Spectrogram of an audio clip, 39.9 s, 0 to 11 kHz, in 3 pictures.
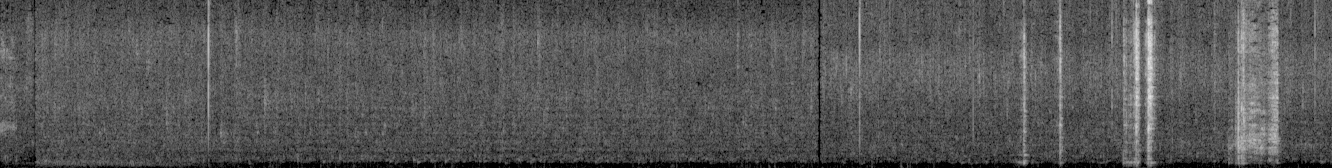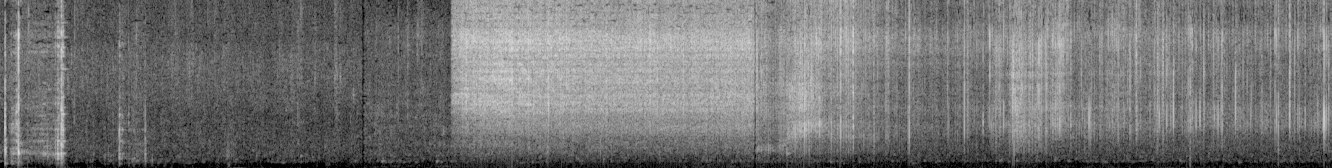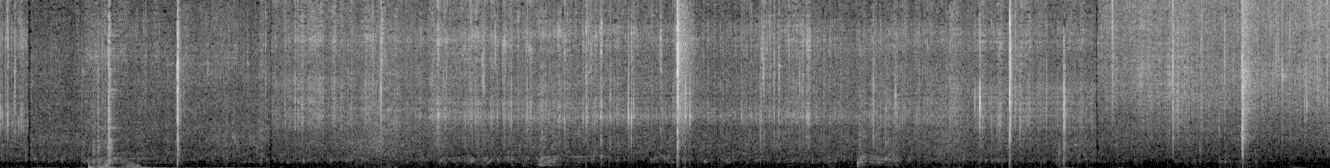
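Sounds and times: bacon sizzling on a grill: 8.2 - 15.4, 17.0 - 39.9.

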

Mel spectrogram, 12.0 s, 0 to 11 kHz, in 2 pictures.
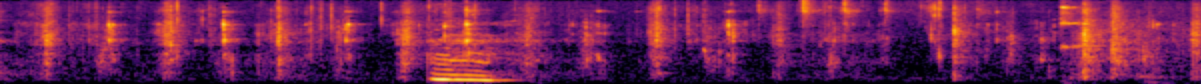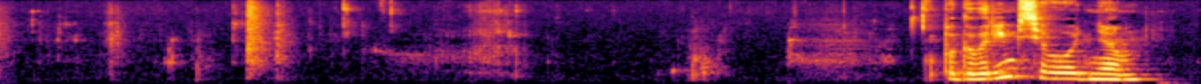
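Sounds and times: chewing flaky pastry: 0.0 - 8.8
sip of tea: 7.9 - 8.7.

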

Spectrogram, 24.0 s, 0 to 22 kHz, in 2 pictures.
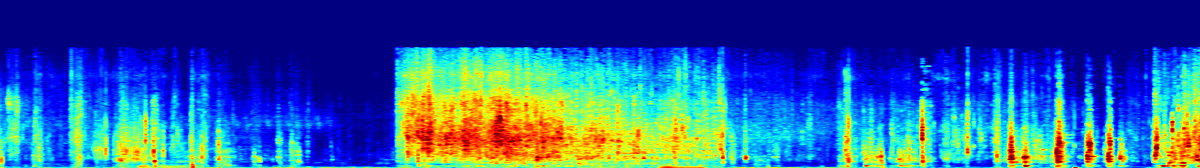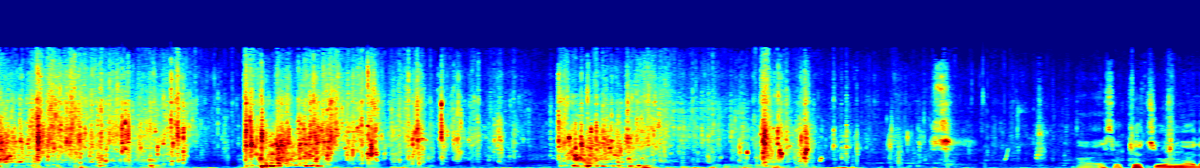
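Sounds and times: water splashing into plastic bucket: 4.0 - 7.5, 8.4 - 21.3.

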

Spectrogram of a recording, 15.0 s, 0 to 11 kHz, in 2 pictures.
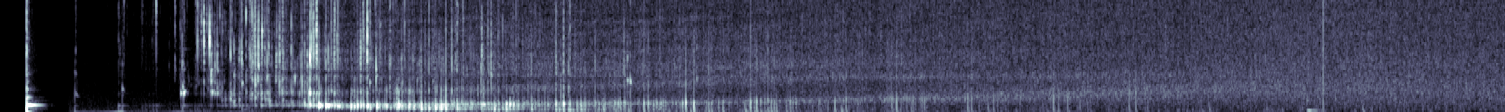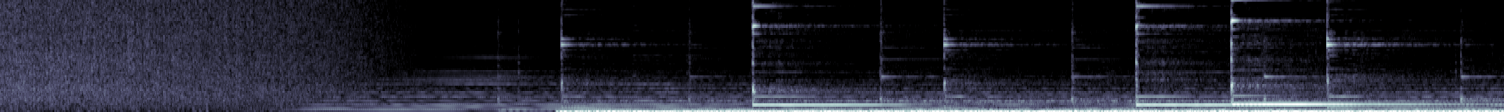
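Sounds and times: crackling fizzing hiss: 0.6 - 9.4.

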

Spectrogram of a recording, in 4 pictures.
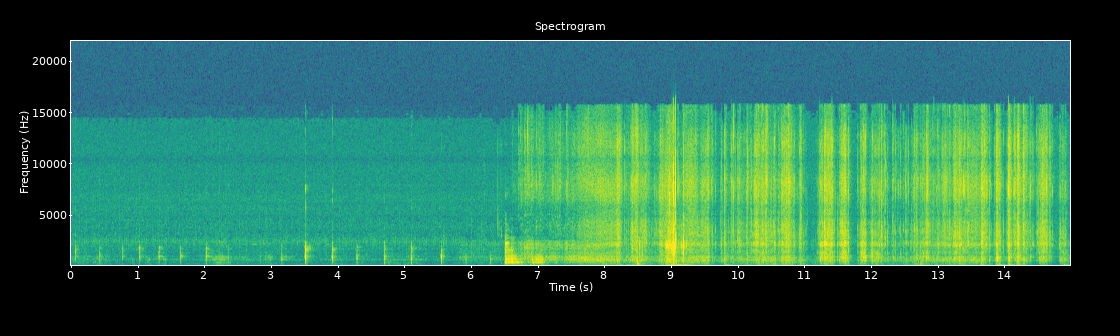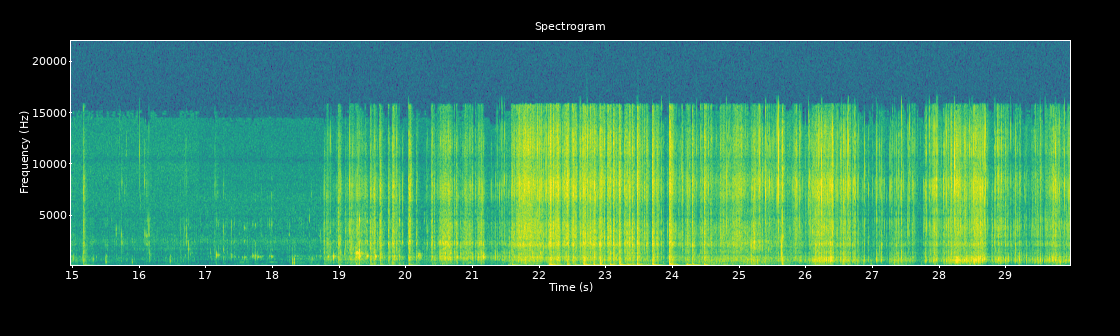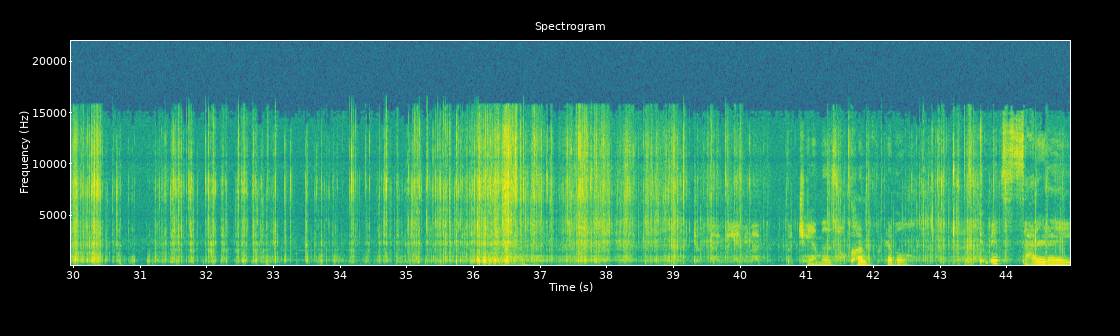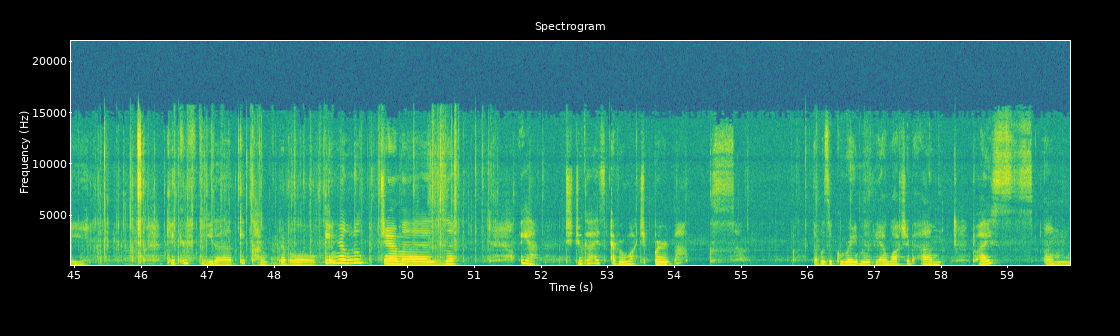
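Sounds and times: chewing and crunching chocolate: 8.4 - 51.6.

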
